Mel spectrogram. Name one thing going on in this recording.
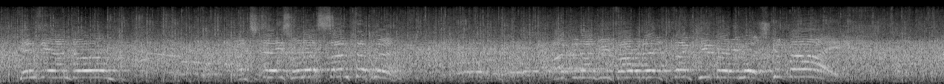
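A man speaks with animation into a microphone in a large hall.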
